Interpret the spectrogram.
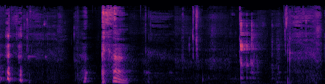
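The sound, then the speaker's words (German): Several harsh coughs and throat clearing sounds in irregular bursts from a person with something bothering the palate, with one louder, rasping cough in the middle and short quiet gaps between them. “Achtung, Räuspertaste.”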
